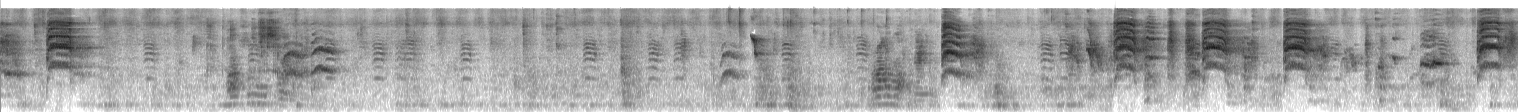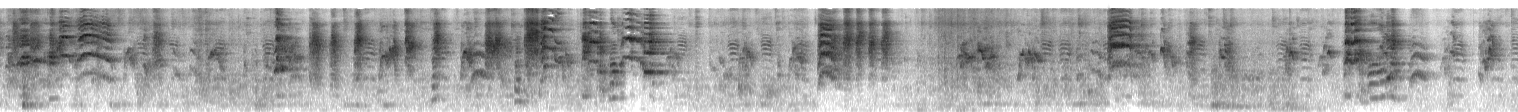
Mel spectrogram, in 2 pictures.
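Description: African grey parrot squawking and whistling in a long string of quick, shifting calls, busiest in the middle and second half, with a few quieter gaps.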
